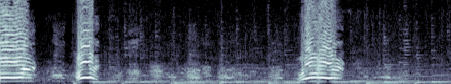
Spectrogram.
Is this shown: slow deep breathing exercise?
no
